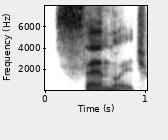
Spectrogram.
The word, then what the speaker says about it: sandwich: Bacon, ham, que é o presunto, ham, cereals, então cereais, cereals, sandwich, a pronúncia aqui, ó, sandwich, o D é mudo, o sanduíche, algum lanche, sandwich, pancakes, as panquecas, pancakes, e talvez um bom combinado, bread, butter and jam.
